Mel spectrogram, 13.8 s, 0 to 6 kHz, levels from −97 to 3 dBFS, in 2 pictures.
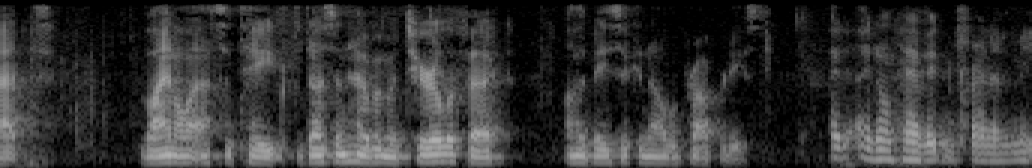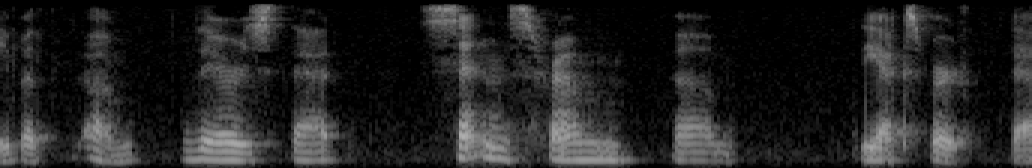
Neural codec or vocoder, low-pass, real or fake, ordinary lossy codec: none; 5.4 kHz; real; MP3, 48 kbps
